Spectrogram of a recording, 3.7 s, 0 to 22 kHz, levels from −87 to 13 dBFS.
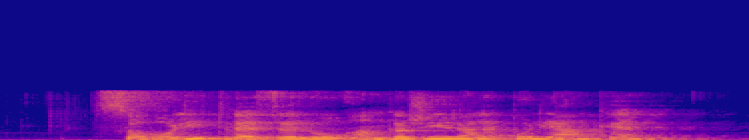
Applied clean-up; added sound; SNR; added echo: none; none; none; reverberation time 0.7 s.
